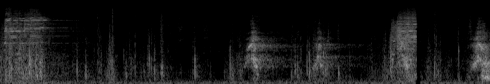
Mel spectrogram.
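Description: Film fight-scene sound effects: a loud crash at the start, then a run of sharp knocks and hits with several short shouts or cries.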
